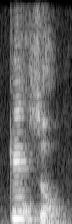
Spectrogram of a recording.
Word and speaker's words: queso: But that is always a K sound, never a Qu sound. So like queen, no, it's K, full stop. Nothing more, nothing less. So cheese is el queso, queso. It's K.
